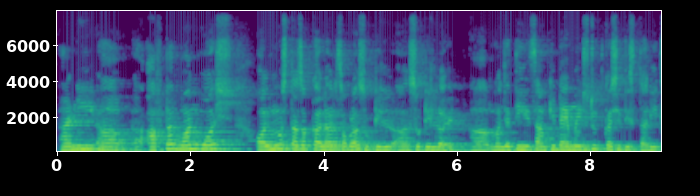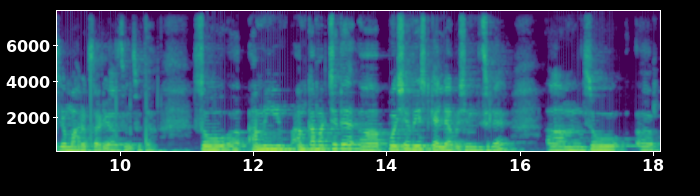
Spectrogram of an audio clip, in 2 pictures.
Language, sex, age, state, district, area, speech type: Goan Konkani, male, 30-45, Goa, Bardez, urban, spontaneous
